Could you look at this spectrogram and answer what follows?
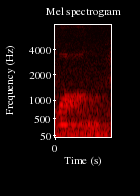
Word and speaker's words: Wang: living in california and he pronounced it long when i was listening to it so he pronounces it the proper way but everybody else is wang yes yep uh question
